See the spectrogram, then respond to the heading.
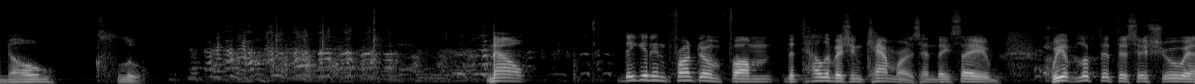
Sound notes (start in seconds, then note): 1.8 laughter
